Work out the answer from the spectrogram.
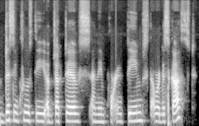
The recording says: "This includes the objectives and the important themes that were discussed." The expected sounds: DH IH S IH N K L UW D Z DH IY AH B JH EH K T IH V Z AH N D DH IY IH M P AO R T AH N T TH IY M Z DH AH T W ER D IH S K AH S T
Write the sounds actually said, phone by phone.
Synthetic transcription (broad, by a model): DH IH S IH N K L UW D Z DH IY AH B JH EH K T IH V Z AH N DH IY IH M P AO R T N TH IY M Z DH AH T W ER D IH S K AH S T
